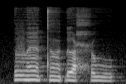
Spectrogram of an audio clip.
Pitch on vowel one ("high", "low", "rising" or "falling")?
falling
